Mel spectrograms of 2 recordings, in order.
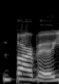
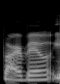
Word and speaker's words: Barbu: It's Barbu. You said it right. Yes, okay, sweet. You said it totally fine. So many people are like, is it Barbu? Barbu? I'm like, just Barbu. You're good.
